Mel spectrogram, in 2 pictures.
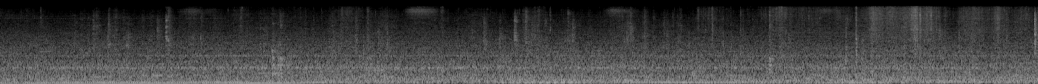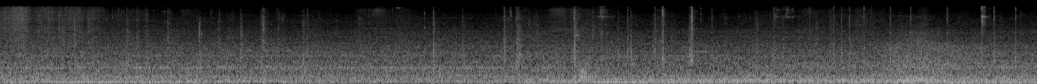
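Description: Small rattles and knocks sound through a moving bus.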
